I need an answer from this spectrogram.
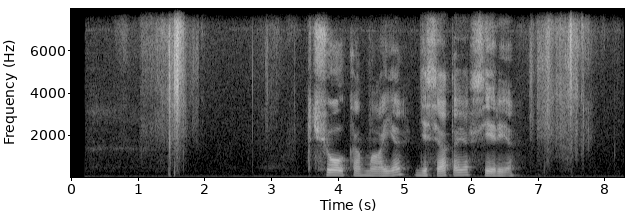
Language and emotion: Russian, neutral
